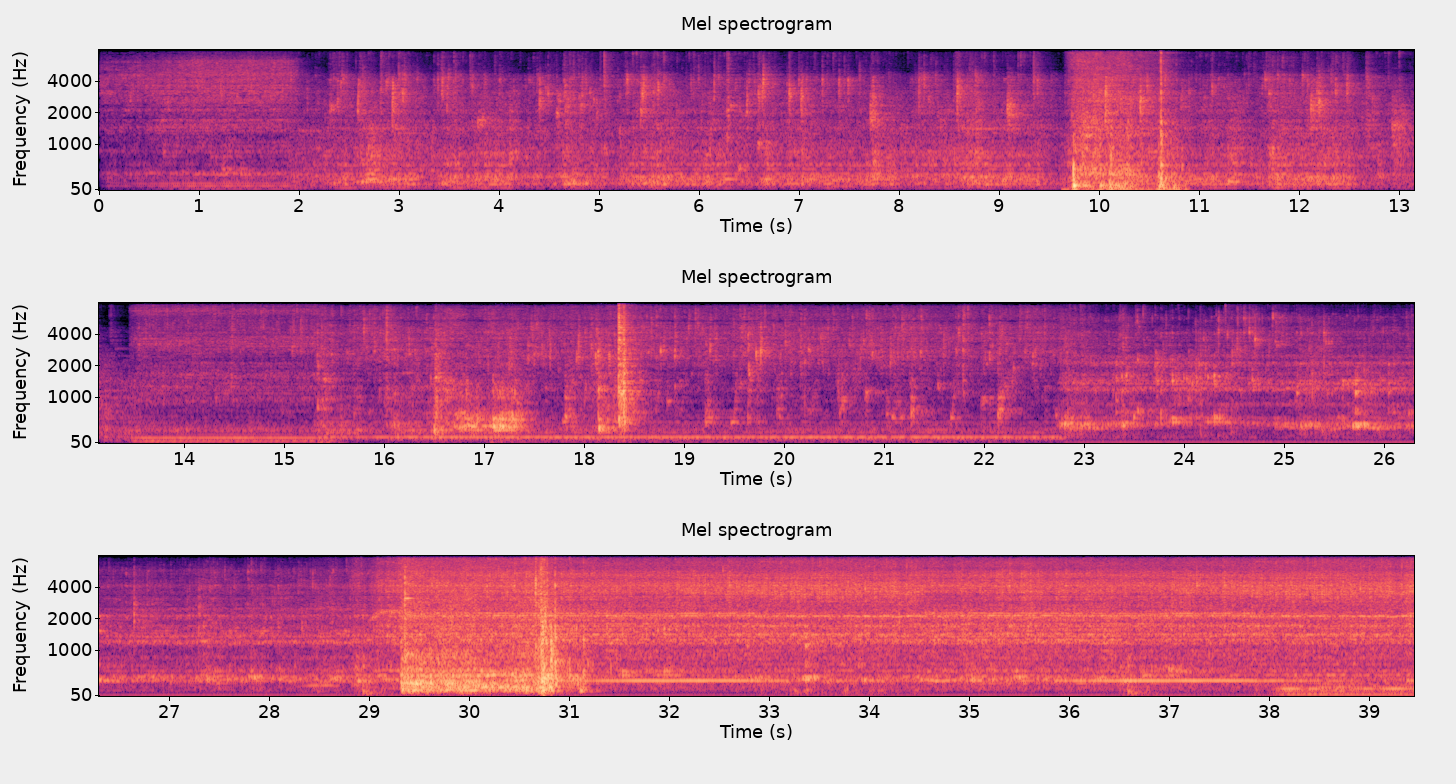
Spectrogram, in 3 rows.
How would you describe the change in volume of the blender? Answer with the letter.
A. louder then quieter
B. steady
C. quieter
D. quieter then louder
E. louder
B.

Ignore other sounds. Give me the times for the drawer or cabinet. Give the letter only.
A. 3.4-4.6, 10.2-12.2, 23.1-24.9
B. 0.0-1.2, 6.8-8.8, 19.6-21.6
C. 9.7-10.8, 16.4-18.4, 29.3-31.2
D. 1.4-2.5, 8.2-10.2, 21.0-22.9
C.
